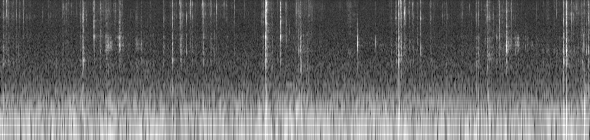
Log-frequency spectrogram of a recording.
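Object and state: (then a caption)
Dry bar of soap being scraped. A metal blade scrapes thick flakes off the surface of a solid, dark purple bar of dry soap. The result is a quiet run of crisp, bright scratches and sharp clicks that die away instantly, over a low, steady rumble.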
